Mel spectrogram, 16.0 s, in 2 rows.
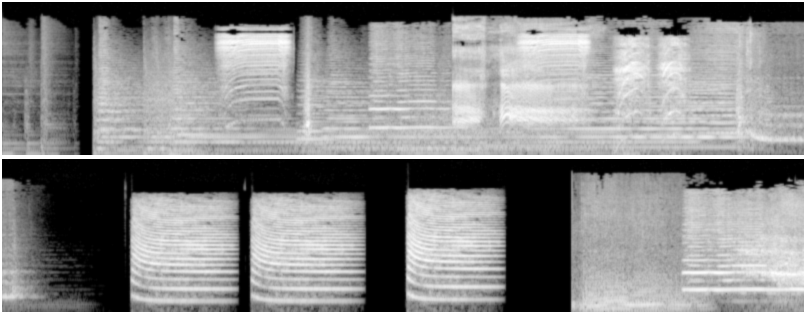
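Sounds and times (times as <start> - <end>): music: 0.0 - 8.8.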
